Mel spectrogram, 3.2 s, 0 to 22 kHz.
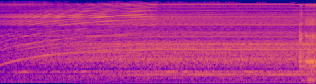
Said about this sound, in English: It would spin fast when you'd start it up or click on a file. It was a mechanical thing you felt. Yeah, like my 2005 era PowerBook would sound kind of like this.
